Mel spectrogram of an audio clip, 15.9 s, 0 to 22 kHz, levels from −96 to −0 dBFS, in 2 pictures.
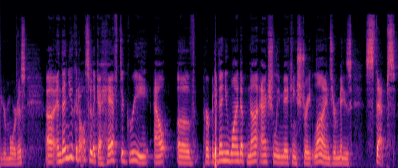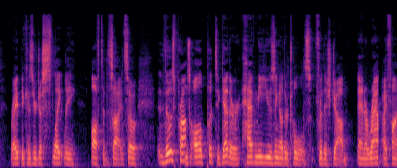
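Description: At 1.81–1.87 s, between "then you could also" and "a half degree out", the speech breaks up briefly: damaged data in the compressed stream. The decoder misreads the corrupted frames, loses sync and skips ahead to the next valid header. The same fault recurs at 4.28–4.33 s, after "half degree out of" and before "then you wind up", then at 6.78–6.84 s, 11.61–11.67 s just before "all put", and 15.47–15.53 s.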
